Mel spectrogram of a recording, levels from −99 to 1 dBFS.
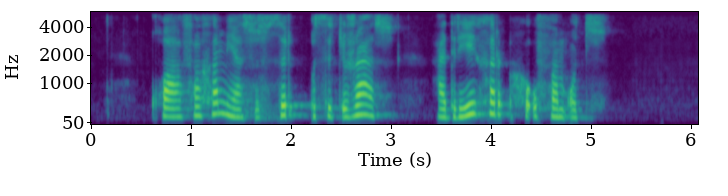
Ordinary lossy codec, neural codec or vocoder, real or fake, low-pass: MP3, 48 kbps; codec, 24 kHz, 3.1 kbps, DualCodec; fake; 5.4 kHz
